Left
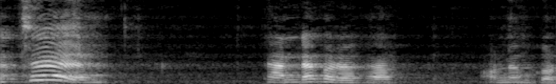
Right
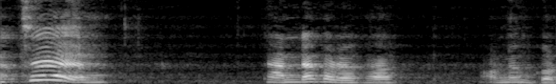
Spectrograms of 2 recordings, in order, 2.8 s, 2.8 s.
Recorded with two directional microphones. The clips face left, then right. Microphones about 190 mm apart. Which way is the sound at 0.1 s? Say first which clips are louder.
Right 2 dB; 15° right (ahead or behind).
